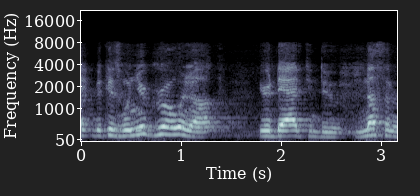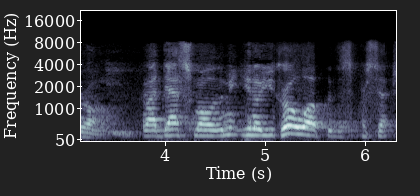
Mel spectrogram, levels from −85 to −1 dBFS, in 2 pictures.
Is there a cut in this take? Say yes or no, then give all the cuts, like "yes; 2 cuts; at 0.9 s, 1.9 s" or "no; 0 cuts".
yes; 2 cuts; at 3.8 s, 5.1 s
